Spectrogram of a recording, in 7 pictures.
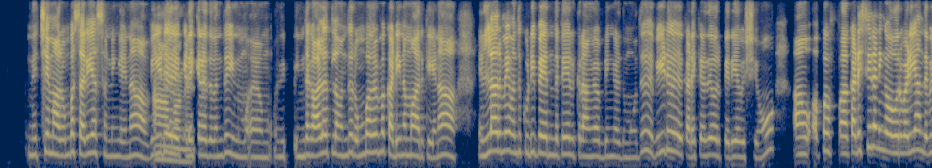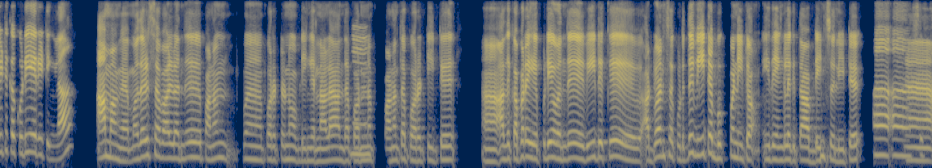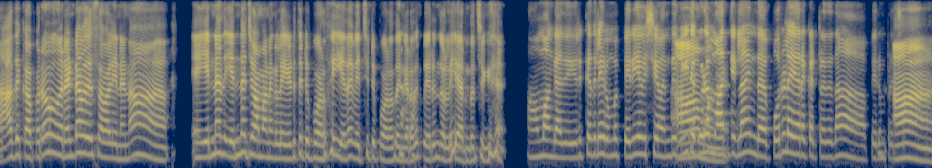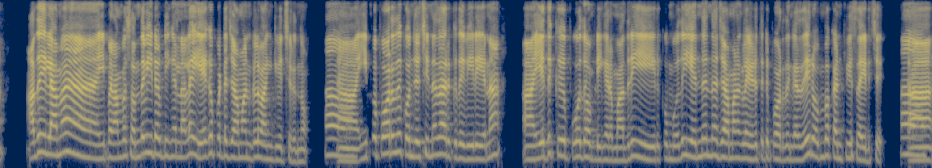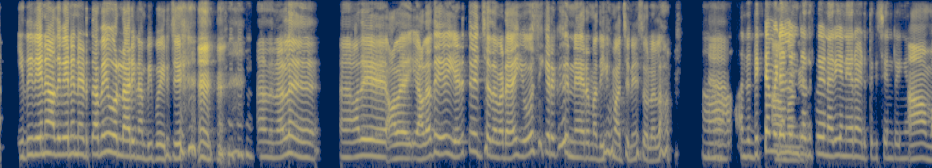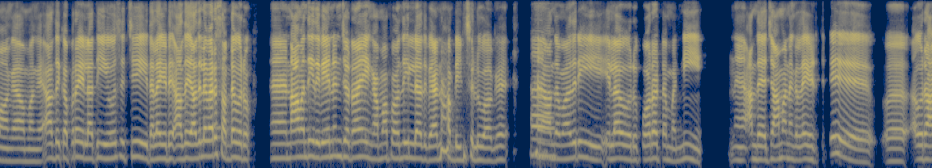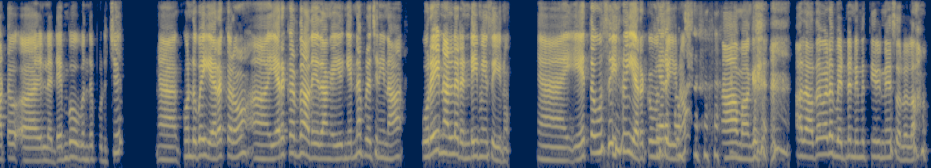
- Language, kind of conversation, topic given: Tamil, podcast, குடியேறும் போது நீங்கள் முதன்மையாக சந்திக்கும் சவால்கள் என்ன?
- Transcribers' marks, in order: chuckle; "இருக்கறதுலயே" said as "இருக்கதுலயே"; drawn out: "ஆமாங்க"; other noise; drawn out: "ஆ"; in English: "கன்ஃபியூஸ்"; laugh; "நிரம்பி" said as "நம்பி"; laugh; "அதை" said as "அதய்"; "யோசிக்கிறதுக்கு" said as "யோசிக்கிறக்கு"; chuckle; "எடுத்துக்கிட்டதுன்றீங்க" said as "எடுத்துகிச்சுன்றீங்க"; chuckle; in English: "டெம்போ"; chuckle; laugh; chuckle; snort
